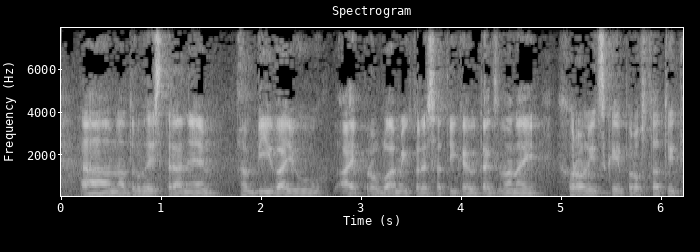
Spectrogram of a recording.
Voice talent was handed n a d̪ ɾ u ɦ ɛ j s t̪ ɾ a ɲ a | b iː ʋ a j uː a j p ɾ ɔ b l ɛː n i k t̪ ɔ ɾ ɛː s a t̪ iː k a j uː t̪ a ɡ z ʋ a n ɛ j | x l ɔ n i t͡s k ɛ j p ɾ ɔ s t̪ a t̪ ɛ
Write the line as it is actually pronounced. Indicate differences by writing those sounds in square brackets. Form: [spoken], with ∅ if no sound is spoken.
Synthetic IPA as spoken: n a d̪ ɾ u ɦ ɛ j s t̪ ɾ a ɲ [ɛ] | b iː ʋ a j uː a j p ɾ ɔ b l ɛː [m] i k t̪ ɔ ɾ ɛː s a t̪ iː k a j uː t̪ a ɡ z ʋ a n ɛ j | x [ɾ] ɔ n i t͡s k ɛ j p ɾ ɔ s t̪ a t̪ [i]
